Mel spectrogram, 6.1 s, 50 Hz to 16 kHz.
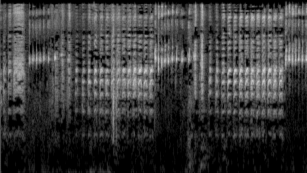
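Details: Captive Long-tailed shrike from hobbyists' birds, 2020 contest material imitating other songbirds: a loud opening burst, then a fast, steady rattle of bright high notes repeated about three per second, ending on a higher trill.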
